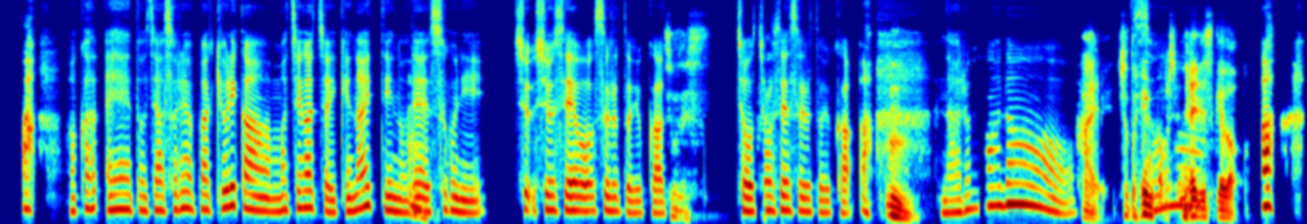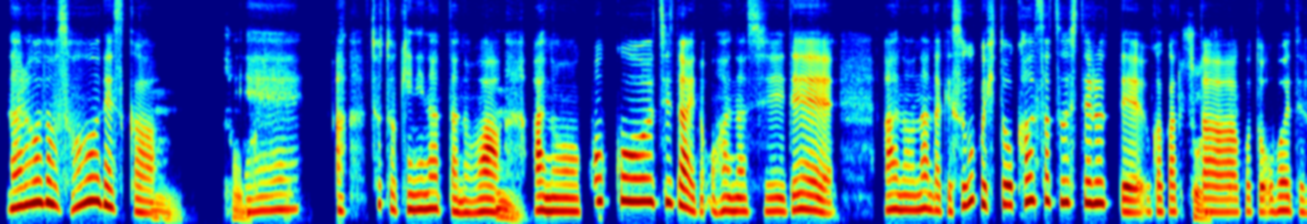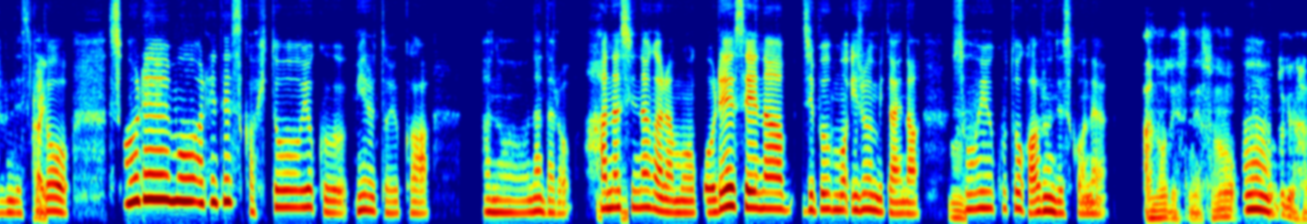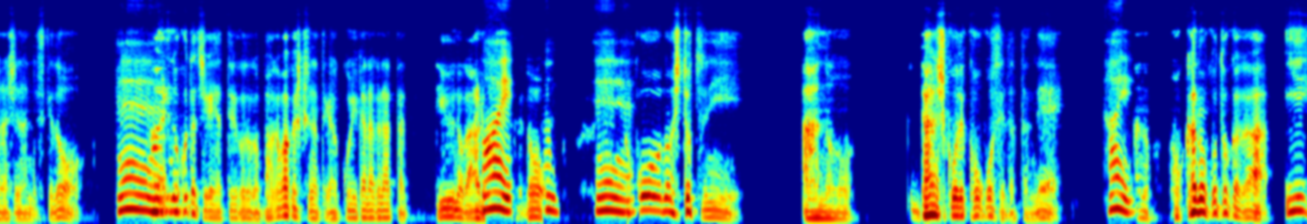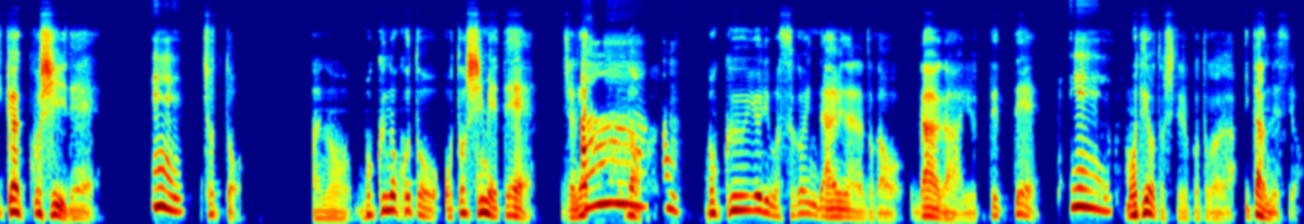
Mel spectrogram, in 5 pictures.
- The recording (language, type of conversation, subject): Japanese, podcast, 直感と理屈、普段どっちを優先する？
- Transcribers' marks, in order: other noise; other background noise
